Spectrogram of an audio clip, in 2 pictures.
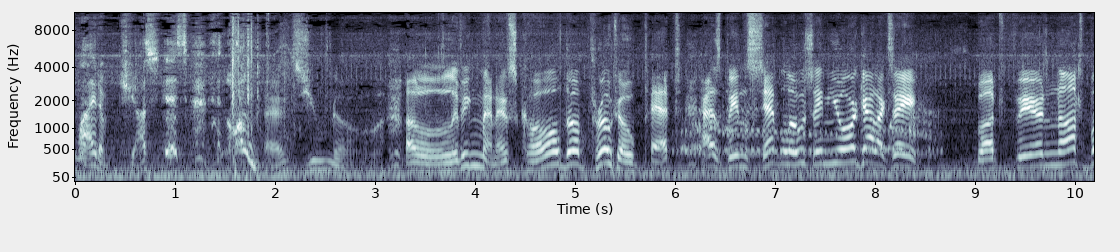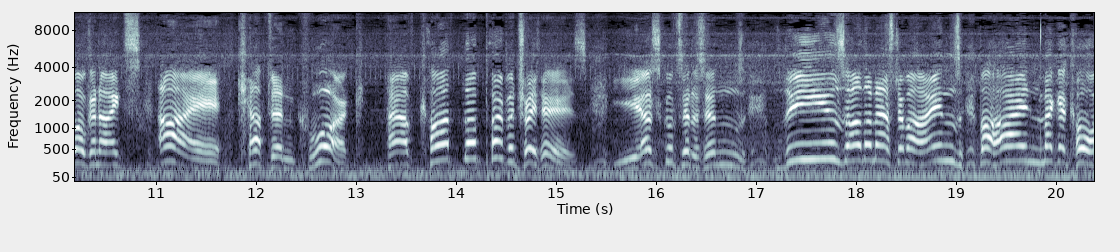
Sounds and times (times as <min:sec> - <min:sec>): Speech: 0:00.0 - 0:20.3.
